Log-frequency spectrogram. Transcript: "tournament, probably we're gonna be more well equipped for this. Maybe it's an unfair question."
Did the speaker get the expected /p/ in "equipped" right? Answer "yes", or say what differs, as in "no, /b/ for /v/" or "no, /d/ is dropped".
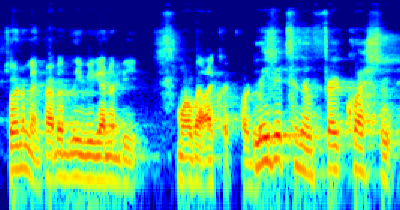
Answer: no, /p/ is dropped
